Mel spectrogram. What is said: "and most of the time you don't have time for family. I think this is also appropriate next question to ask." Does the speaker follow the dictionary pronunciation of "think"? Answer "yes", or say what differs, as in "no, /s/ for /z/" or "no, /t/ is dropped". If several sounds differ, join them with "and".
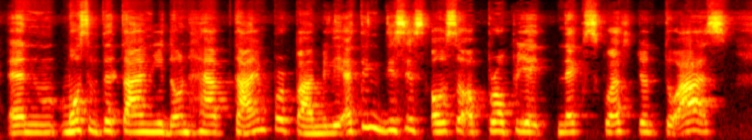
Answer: no, /t/ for /θ/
